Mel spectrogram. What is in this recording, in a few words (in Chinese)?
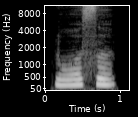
"螺丝", Chinese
